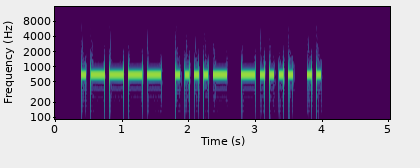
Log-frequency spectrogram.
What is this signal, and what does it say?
Morse code, heard as a keyed tone, about 17 wpm, 700 Hz. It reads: 146I
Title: Four Challenging Letter-Number Combinations 17wpm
